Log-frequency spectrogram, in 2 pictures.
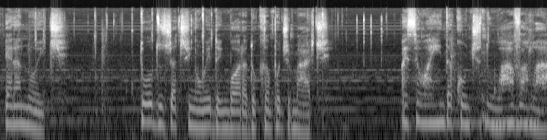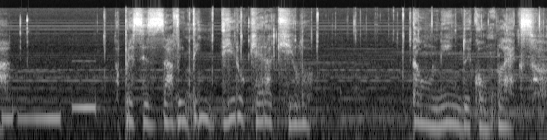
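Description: A woman's voice: on the low side, normal speed, long pauses, lightly acted. An actress playing a determined hacker, narrating her story intensely and reflectively in an audio drama. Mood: absorbed. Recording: loud music behind voice.

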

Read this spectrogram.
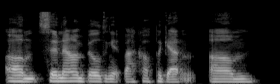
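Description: A woman with a British accent speaks in a remarkably deep, low register for a woman. She is middle-aged and talks frankly and with emphasis, laughing easily as a podcast guest. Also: level tone, moderate pace, a little mellow. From Australia. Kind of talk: candid conversational interview.

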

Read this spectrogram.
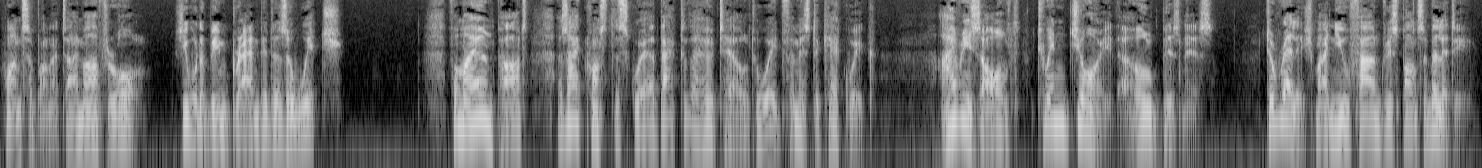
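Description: An older English gentleman telling his tale on radio. The voice is low and husky, with lively swoops and a measured literary delivery, recorded close and dry. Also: no echo, full character voice. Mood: wry, reflective. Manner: measured, expressive storyteller. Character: older solicitor recalling his haunted past. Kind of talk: literary first-person narration in radio drama.

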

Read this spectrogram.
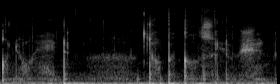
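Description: A man in his thirties playing an evil mad doctor in a whispered ASMR roleplay, hushed, rambling and repetitive, with mock-polite menace. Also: unhurried. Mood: soothing, creepy. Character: evil, contemptuous male mad doctor, softly menacing yet soothing.

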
